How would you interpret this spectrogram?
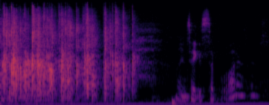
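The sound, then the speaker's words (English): A crowd applauds the performer's team and the sound crew in a dense burst of clapping for almost two seconds, then it quickly fades and a single voice starts up alone. “And can you guys give these guys a round of applause one more time?”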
